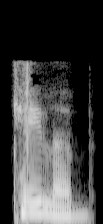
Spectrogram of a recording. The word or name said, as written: Caleb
